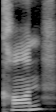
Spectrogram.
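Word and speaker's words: Cannes: Meta launched an internal covert operation code named after the French film festival city, pronounced Khan, through a third-party contractor called Covalent.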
